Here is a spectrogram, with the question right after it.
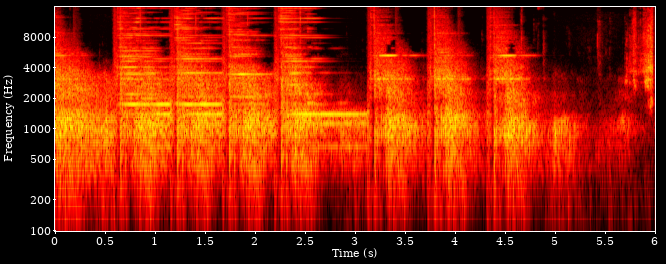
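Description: Ringing metallic clangs come one after another as 7.62x25 Tokarev rounds from a Zastava M57 pistol strike steel targets. Each impact is bright and loud, with about eight or nine hits spaced fairly evenly and no voices.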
